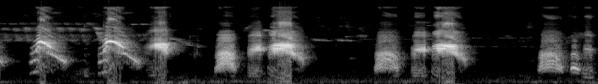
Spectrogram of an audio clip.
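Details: Asian pied starling sounds from a lure recording intended to make other starlings reply: loud, rough, croaking notes with falling whistled edges, given irregularly with short silent gaps between them.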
